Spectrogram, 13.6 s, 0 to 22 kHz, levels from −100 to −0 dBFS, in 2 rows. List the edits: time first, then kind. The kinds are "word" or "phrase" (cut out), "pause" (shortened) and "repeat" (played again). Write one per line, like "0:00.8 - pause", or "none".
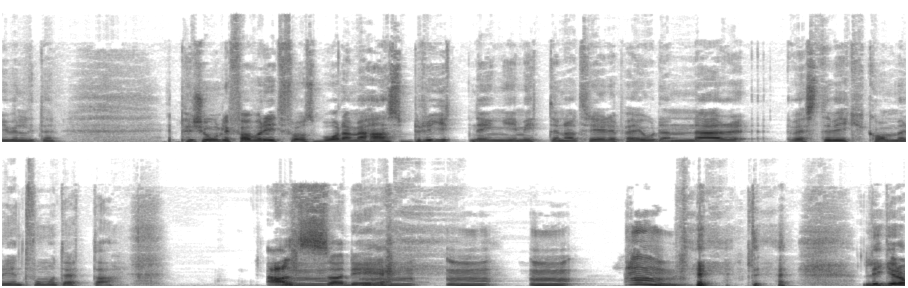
0:01.3 - word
